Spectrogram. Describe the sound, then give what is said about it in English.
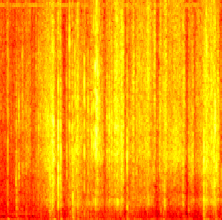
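A piece of paper being crumpled, a steady run of crisp, crackling crinkles with a few sharper bursts, lasting a couple of seconds with no talking. “Give me that piece of paper.”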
